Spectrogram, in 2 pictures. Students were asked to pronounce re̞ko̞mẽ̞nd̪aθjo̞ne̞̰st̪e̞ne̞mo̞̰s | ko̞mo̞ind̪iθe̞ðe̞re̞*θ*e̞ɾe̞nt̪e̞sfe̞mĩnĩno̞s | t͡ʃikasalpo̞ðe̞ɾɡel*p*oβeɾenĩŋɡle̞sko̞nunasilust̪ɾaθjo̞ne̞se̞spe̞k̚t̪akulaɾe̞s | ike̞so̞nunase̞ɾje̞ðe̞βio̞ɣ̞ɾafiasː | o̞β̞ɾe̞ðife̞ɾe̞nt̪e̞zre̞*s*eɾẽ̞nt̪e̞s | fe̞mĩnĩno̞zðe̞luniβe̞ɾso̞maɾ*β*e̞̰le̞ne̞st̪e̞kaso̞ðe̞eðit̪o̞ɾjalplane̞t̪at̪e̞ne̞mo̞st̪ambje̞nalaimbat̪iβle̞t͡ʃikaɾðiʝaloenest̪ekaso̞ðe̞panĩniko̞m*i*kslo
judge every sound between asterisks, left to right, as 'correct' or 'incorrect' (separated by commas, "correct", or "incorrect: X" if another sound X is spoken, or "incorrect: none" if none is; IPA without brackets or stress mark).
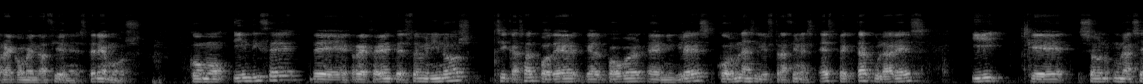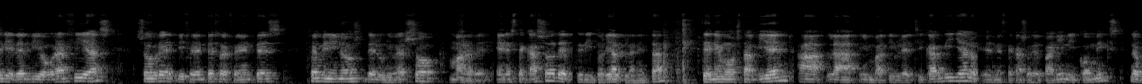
incorrect: f, correct, incorrect: f, correct, correct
